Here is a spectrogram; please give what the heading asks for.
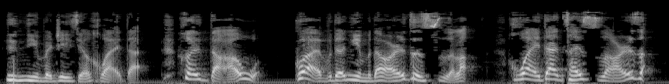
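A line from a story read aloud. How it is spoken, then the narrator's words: Crying. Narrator (Chinese): 二先生哭着说道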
